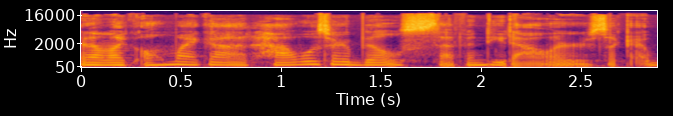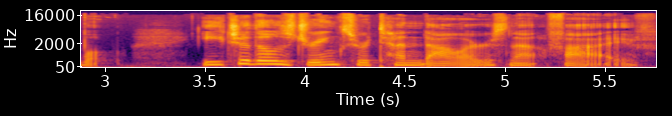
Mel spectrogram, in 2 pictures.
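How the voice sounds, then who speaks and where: With ordinary pitch variation, an unremarkable speaking voice moves along at a fairly quick pace. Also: woman. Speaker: podcast host. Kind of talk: casual chat. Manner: storyteller, smooth.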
